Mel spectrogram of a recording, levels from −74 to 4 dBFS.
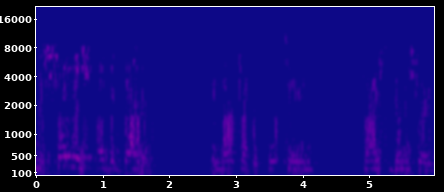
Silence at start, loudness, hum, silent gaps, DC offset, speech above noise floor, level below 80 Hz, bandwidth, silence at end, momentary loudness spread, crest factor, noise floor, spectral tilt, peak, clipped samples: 0 s; -54 LUFS; none; none; under 0.1%; 31 dB; -78 dBFS; 11.5 kHz; 0 s; 13 LU; 22 dB; -89 dBFS; -1.5 dB/octave; -34 dBFS; under 0.1%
